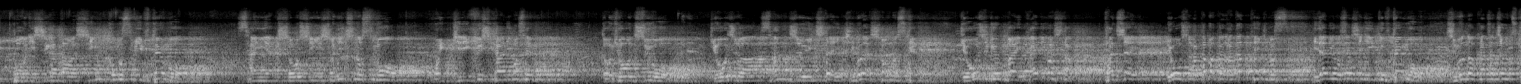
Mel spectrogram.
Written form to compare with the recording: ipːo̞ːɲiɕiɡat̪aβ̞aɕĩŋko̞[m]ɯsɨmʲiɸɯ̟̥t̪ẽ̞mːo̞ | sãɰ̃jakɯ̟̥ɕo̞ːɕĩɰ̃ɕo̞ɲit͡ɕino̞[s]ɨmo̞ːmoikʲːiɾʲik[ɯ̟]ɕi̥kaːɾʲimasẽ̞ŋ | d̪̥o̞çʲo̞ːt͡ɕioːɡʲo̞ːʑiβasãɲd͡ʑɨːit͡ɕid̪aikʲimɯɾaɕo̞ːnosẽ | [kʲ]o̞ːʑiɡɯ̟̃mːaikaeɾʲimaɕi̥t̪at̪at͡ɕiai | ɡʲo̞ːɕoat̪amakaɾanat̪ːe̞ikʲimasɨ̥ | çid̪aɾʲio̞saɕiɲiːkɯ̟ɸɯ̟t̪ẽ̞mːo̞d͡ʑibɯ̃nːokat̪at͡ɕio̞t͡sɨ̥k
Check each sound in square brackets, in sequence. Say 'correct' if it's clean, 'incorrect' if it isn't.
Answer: correct, correct, correct, incorrect

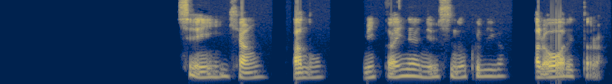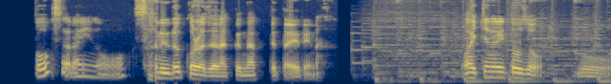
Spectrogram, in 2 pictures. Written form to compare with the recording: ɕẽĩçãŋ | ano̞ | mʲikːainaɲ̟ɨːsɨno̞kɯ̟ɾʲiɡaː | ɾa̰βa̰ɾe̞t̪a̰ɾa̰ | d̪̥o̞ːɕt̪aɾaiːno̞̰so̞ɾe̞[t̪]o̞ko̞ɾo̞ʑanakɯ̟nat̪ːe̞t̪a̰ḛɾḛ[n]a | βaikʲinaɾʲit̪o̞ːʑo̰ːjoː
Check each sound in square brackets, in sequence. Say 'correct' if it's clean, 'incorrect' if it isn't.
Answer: incorrect, correct

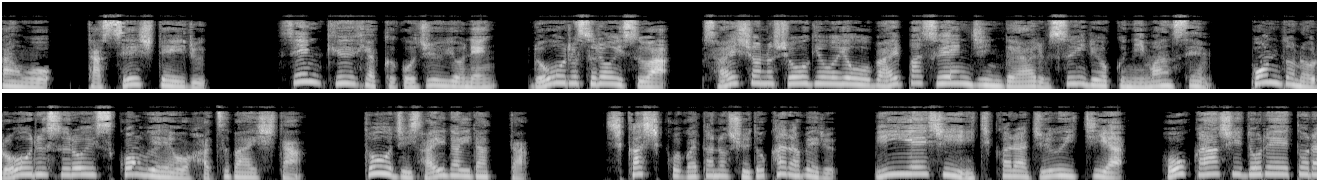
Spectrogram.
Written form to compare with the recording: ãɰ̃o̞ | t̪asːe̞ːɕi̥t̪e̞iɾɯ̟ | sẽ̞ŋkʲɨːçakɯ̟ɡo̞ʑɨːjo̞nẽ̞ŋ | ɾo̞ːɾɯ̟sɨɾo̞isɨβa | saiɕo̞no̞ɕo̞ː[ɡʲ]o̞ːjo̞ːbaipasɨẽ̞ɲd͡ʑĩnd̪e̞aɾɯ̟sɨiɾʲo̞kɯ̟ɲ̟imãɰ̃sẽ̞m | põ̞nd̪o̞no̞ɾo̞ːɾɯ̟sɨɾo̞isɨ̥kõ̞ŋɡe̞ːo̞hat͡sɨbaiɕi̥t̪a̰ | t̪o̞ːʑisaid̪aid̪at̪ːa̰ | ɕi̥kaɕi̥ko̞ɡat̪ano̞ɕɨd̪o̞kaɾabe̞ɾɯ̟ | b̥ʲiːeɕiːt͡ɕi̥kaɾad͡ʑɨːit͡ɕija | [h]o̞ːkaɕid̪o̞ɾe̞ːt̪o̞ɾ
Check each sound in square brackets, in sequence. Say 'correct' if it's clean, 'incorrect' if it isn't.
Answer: correct, correct

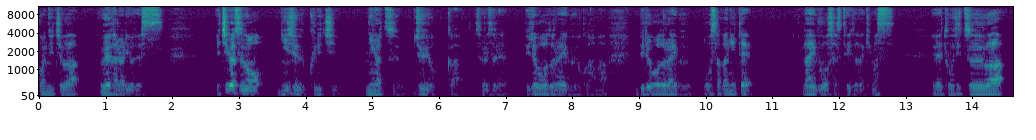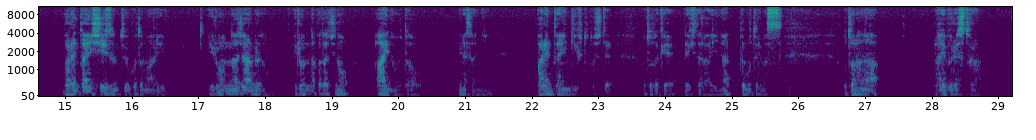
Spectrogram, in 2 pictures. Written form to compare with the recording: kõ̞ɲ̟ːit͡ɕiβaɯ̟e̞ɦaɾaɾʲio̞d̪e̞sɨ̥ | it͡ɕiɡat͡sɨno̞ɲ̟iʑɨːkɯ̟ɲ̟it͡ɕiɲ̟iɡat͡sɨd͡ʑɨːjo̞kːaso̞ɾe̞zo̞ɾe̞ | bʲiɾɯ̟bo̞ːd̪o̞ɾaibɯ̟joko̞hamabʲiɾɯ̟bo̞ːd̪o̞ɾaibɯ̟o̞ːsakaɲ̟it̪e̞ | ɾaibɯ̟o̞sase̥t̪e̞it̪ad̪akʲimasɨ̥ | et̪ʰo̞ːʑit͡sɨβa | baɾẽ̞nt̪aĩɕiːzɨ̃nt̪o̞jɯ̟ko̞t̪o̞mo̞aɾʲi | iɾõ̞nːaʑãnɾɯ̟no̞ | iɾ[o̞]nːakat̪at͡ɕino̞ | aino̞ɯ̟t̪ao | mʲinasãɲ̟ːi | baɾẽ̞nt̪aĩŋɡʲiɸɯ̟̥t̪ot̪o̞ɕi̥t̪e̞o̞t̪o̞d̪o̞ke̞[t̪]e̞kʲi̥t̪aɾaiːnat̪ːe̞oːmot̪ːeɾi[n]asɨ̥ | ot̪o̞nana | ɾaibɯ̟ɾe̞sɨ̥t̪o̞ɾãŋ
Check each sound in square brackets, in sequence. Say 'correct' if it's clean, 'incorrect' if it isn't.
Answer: incorrect, incorrect, incorrect

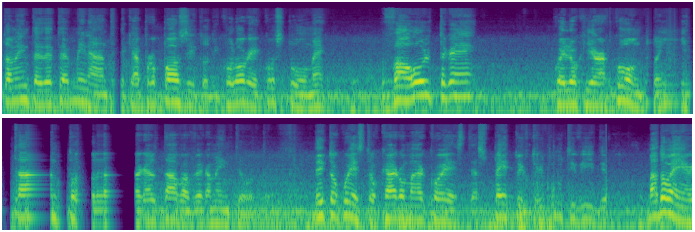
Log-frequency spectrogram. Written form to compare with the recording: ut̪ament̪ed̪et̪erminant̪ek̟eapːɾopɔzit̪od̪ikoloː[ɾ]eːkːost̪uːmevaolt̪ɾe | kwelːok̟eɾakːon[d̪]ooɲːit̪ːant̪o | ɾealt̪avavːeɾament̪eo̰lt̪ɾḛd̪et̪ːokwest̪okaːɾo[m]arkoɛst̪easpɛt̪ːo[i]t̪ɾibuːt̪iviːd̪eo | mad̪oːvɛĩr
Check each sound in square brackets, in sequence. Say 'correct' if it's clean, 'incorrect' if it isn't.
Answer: correct, incorrect, correct, correct

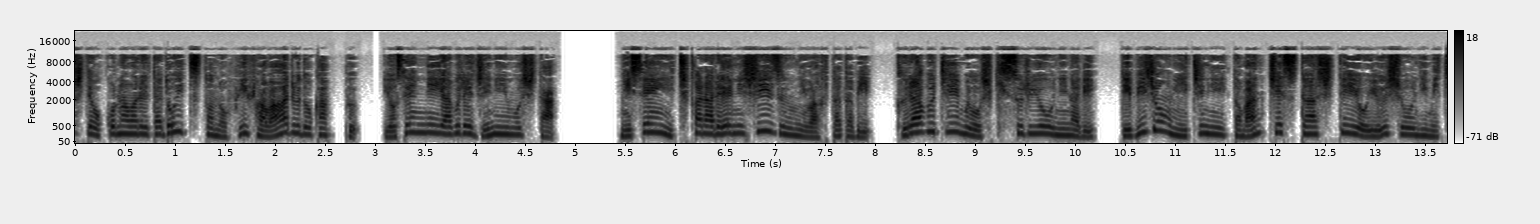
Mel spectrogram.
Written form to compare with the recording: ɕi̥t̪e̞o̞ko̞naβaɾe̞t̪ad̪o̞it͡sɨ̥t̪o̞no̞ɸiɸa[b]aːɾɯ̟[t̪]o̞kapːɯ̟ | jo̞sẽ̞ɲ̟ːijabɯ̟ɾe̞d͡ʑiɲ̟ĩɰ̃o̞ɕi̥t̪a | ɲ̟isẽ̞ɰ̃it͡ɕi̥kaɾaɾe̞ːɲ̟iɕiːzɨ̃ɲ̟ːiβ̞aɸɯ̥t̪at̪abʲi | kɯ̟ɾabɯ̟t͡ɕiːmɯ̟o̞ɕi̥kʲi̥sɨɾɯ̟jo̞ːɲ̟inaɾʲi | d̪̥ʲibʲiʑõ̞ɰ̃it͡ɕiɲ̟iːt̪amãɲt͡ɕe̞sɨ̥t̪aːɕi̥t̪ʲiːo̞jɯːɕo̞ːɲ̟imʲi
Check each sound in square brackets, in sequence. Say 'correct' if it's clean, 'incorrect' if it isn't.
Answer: incorrect, incorrect

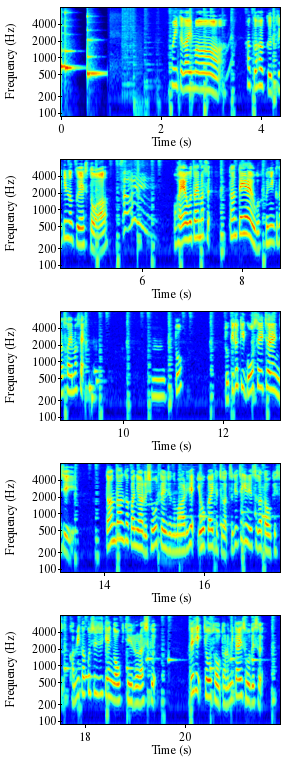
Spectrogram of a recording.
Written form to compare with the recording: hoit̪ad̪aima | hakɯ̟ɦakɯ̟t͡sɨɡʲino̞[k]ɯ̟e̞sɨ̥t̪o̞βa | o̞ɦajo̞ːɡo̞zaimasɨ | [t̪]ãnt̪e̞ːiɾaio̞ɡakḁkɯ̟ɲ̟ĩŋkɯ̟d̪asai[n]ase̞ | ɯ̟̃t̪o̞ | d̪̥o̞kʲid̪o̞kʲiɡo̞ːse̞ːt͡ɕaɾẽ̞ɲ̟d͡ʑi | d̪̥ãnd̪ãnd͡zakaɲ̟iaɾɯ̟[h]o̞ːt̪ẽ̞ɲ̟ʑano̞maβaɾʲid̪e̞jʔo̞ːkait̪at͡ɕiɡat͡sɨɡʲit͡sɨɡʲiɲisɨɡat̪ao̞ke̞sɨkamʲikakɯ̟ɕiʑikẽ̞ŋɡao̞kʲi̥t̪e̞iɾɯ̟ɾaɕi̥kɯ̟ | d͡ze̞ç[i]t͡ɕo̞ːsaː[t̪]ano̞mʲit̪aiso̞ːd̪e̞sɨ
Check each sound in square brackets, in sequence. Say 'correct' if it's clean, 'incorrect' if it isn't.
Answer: correct, correct, incorrect, incorrect, correct, correct

